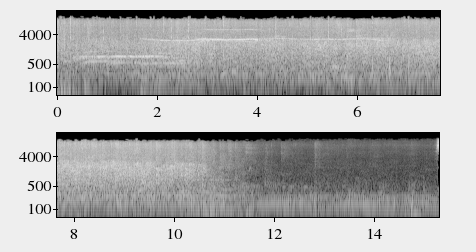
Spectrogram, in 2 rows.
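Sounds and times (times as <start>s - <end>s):
audience applause: 0.0s - 11.6s.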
